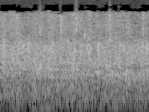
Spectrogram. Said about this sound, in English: And here is Judah Maccabee entering the Great Hall. He's being applauded by friends, supporters, and even some members of the media.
